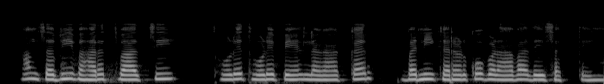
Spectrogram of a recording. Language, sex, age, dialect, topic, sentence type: Hindi, female, 18-24, Awadhi Bundeli, agriculture, statement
